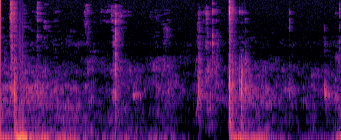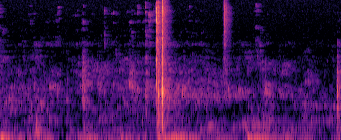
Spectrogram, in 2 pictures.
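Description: Cardboard trading-card boxes being handled on a table: slid, lifted and set down, with several sharp knocks and low thuds and some rustling between.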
